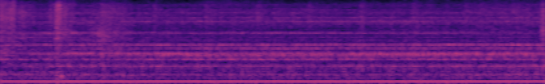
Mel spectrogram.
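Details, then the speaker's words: Diesel heater just after lighting: a steady, deep, even combustion roar, louder than before as it burns off stuff sprayed in, with no misfires or popping; it is starting to build heat and running well. "Yep, that thing just fired up. I can hear it roaring like a little diesel engine now. Oh yeah, she's going."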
